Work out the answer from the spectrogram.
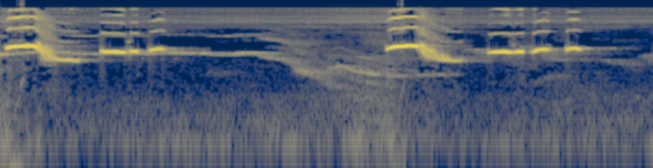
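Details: Loud, clean Oriental magpie-robin lure song for coaxing a silent bird to sing and spread its tail: pure whistled notes with a long gliding tone, a low slurred dip, then a repeated bright whistle phrase.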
